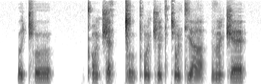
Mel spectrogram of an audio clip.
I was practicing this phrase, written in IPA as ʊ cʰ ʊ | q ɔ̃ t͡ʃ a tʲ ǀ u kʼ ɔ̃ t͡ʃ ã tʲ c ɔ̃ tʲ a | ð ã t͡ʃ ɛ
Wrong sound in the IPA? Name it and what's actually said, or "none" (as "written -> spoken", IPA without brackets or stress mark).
q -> kʼ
